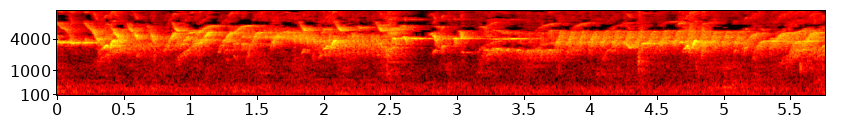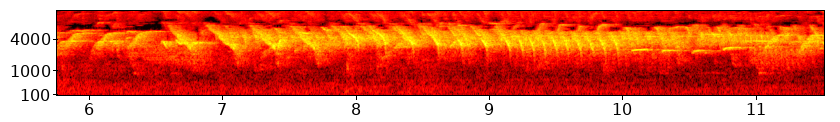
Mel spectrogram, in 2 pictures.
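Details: Canary delivering a sustained bright trilling song, with fast repeated chips giving way to rolling high warbles that grow louder toward the end.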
